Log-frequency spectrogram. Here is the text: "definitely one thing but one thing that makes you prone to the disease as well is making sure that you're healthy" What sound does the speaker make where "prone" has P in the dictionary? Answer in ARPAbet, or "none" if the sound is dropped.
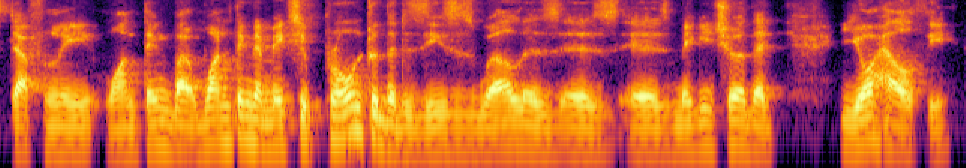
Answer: P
